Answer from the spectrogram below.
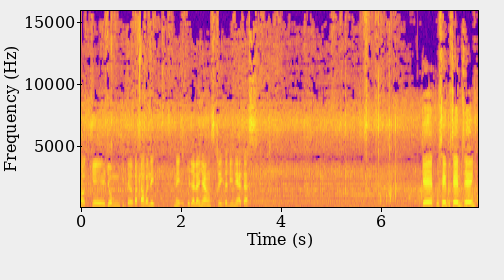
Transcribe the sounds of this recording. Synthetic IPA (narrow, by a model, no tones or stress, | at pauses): oked͡ʒomkit̪əpat̪ahbalɪʔ̚ | najʔukʊʔ̚d͡ʒalanjaŋst̪ɾeʔ̚t̪adinajʔat̪as | okepusɪŋpusɪŋp̬usɪŋ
